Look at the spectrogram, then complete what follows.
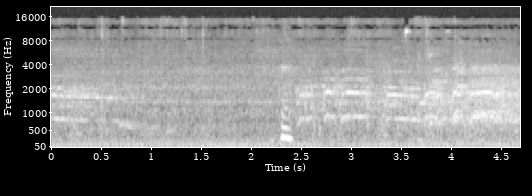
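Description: A rooster crowing, with a short rising squeak about two seconds in.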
